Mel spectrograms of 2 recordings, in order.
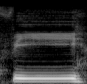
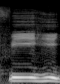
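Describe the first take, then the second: First: The word ends on a stopped h sound. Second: The word ends with a short i vowel. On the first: The reader pauses on this word. The speaker calls it right. "Ini kan kita baca fi" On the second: The reading carries on without a pause. The speaker calls it wrong. "Jangan dibaca fihi"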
